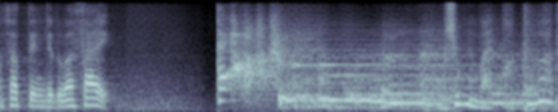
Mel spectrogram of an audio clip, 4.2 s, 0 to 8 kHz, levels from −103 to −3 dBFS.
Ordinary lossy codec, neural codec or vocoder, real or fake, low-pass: none; codec, 16 kHz, 0.5 kbps, FunCodec, trained on Chinese and English, 25 frames a second; fake; 7.2 kHz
